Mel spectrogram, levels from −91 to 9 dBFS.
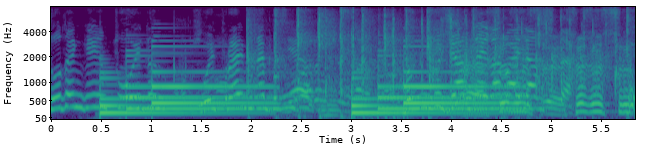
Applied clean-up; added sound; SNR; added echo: none; Guitar; -5 dB; none.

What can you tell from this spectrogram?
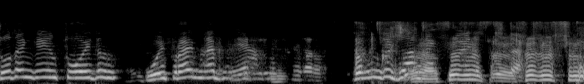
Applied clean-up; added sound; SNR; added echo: neural mask model Resemble Enhance denoiser.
